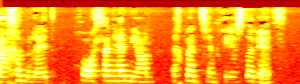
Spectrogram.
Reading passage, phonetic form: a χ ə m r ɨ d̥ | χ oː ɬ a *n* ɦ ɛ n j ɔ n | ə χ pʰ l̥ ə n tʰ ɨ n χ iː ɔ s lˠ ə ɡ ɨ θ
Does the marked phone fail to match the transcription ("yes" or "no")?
yes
